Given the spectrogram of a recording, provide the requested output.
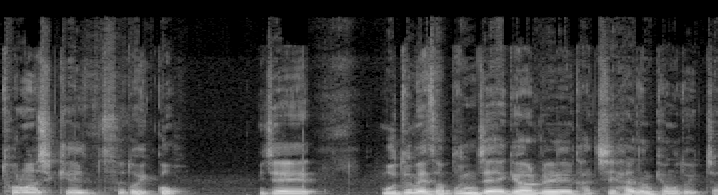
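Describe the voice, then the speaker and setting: Here a man talks at a moderate pace. His pitch is fairly high and his tone dark and mellow. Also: ordinary pitch variation. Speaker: math teacher who passed the teacher exam. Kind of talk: tutorial.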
